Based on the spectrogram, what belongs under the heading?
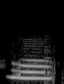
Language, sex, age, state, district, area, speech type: Kannada, female, 18-30, Karnataka, Davanagere, rural, conversation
